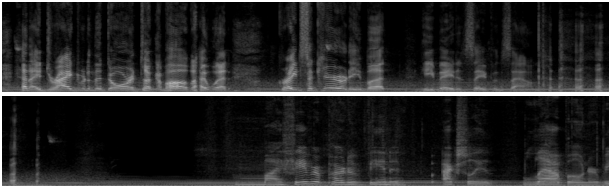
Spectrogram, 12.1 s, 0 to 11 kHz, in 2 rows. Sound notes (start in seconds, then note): 5.3 laughs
